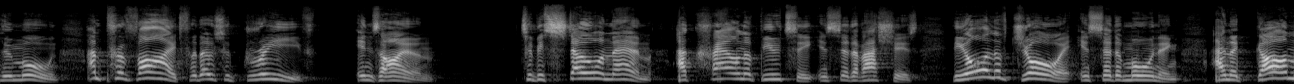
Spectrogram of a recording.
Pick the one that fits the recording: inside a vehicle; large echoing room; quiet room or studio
large echoing room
